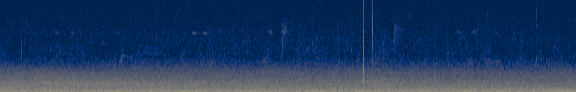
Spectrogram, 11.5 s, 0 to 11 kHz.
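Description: Airbus A319 jet engines at taxi power, a steady distant hum as the airliner taxis.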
